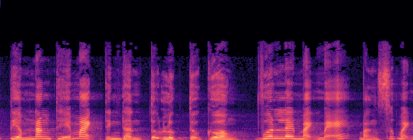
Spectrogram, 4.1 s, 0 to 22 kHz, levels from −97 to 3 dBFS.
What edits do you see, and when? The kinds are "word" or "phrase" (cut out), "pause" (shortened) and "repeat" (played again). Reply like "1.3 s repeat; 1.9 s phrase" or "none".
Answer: 1.0 s pause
